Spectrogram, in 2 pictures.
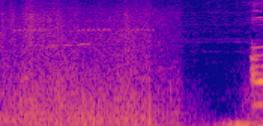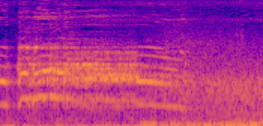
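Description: A rooster crows once at a Moroccan nomadic Amazigh camp, a long, loud, close cock-a-doodle-doo rising after a brief hush, over steady outdoor background noise.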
